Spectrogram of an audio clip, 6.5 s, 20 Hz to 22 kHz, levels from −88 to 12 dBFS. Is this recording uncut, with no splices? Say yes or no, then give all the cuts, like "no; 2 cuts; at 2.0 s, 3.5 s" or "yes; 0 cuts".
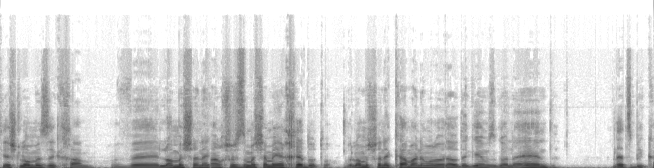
no; 2 cuts; at 2.1 s, 4.4 s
